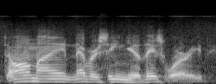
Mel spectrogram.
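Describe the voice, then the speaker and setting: An actor playing a puzzled, plain-spoken ranch sidekick with folksy phrasing in a 1940s radio Western. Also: male voice, mid-range voice, expressive, normal speed, fairly bright tone, a little hiss or hum, lightly acted, rough recording. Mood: puzzled, concerned.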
